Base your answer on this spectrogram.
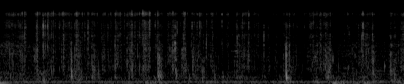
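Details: Steady crinkling and crunching of a plastic toy being handled in a small indoor room, with a faint low hum.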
